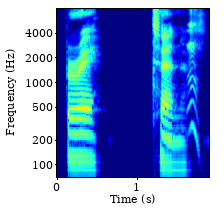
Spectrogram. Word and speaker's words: Britain: Even though it looks like Tain, we pronounce it Tun.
